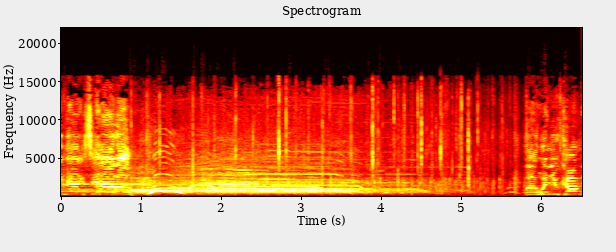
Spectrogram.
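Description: A large, growing crowd at a campaign rally in Seattle cheers and applauds loudly for several seconds. The clapping and whoops slowly fade, then a voice rises again at the end.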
